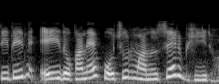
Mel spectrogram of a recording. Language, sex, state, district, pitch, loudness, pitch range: Bengali, female, West Bengal, North 24 Parganas, 260 Hz, -13 LUFS, 245-325 Hz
